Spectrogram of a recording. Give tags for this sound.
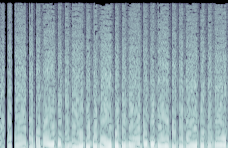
bass bassline beat progression sequence techno trance

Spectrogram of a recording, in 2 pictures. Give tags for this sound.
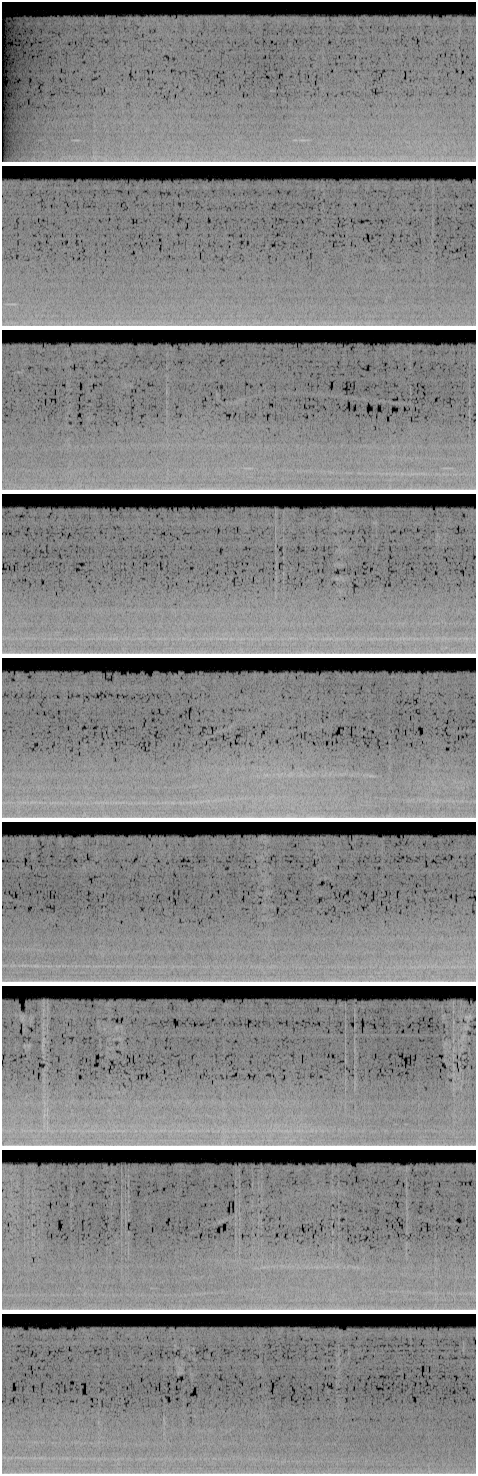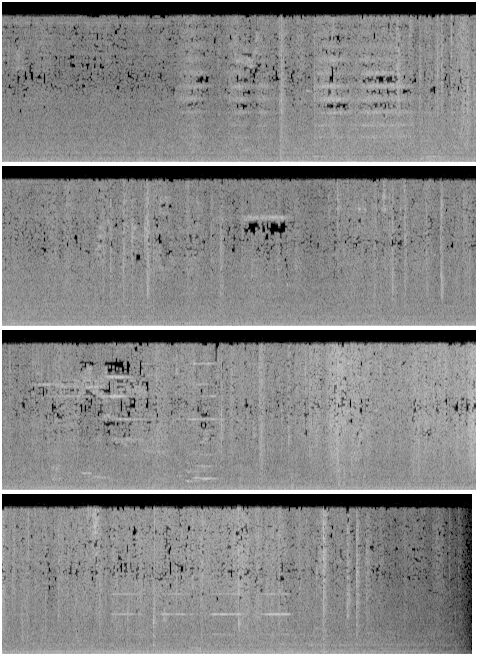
interior brake diesel-train train diesel transport open opening engine door field-recording squeal brakes beep

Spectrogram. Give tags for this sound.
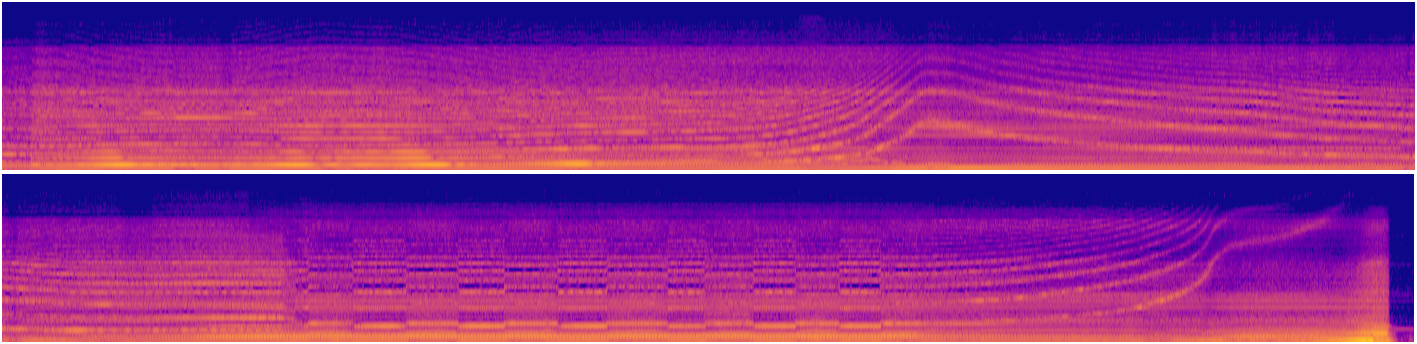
buzz techno distorted electro

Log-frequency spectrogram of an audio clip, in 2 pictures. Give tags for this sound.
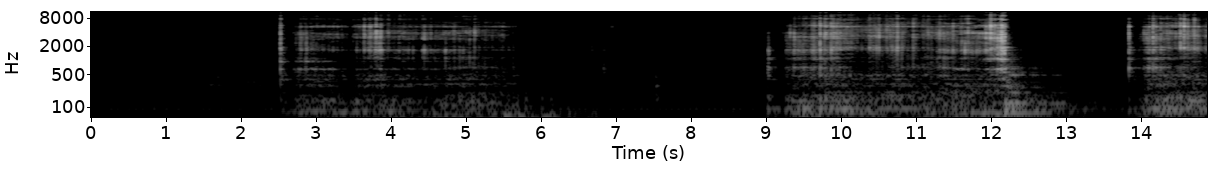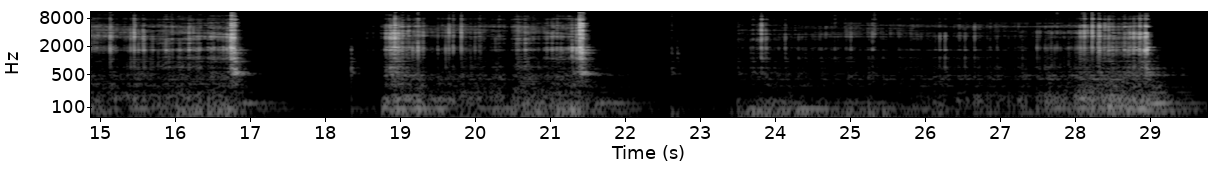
Sheffield Mixes stone Digital Boyesen slow metal scrape light Alex Ed

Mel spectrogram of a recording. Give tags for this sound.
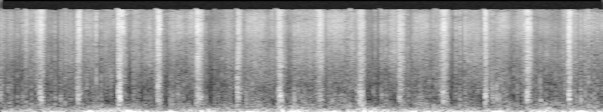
soft running snow

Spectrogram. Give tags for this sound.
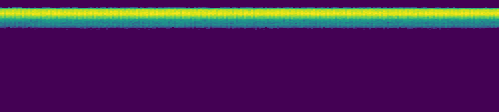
bugs crickets insects

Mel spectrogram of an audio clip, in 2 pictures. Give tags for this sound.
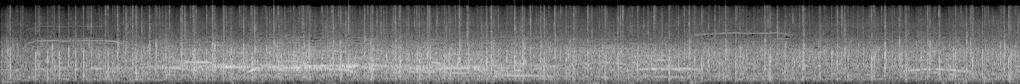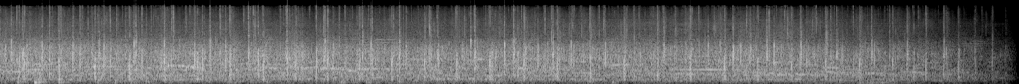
well-done hand-clapping sports clapping cheering winning positive win holler group celebration claps applause applaud people whistle cheer stadium audience congratulations clap whoop theatre applauding adults crowd hollering happy

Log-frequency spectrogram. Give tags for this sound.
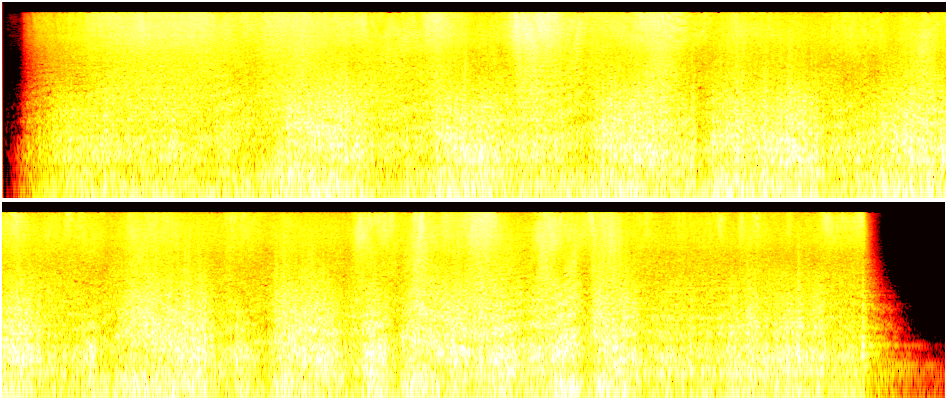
reverb fire spray-can

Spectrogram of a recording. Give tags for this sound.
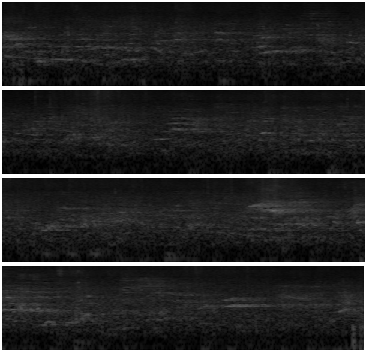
splashing kids reflecting sound play screaming

